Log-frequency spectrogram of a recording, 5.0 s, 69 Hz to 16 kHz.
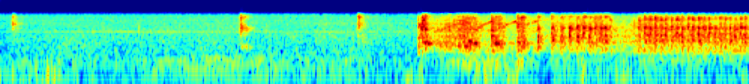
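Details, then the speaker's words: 2005 Freightliner M2 106 Business Class Expeditor diesel: starter cranks briefly, then the engine catches at once and settles into a steady, even idle with no misses or knocks. Normal diesel start. "Okay, as you could tell there, you can hear it come right to life. You can hear it purring."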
